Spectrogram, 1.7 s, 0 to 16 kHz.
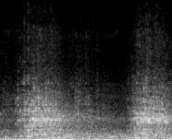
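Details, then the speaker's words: Old International pickup after a motor swap to a Chevy V8, first run after the swap: strong deep exhaust rising and falling smoothly through two throttle blips with no knocking or rattle; engine sounds healthy. "sounds healthy everything works good so we broke it in"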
